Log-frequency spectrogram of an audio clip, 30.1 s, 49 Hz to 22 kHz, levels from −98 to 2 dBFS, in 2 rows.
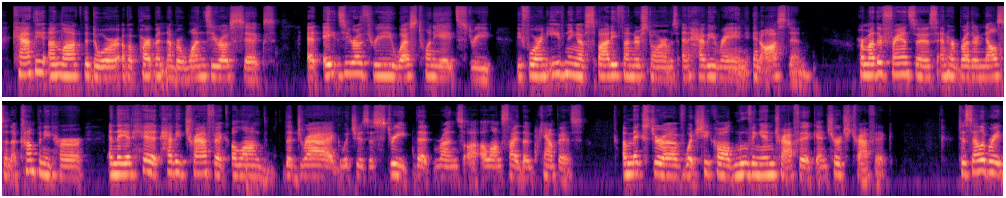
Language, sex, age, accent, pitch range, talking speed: English, female, 40-59, American, 180-205 Hz, 130 wpm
